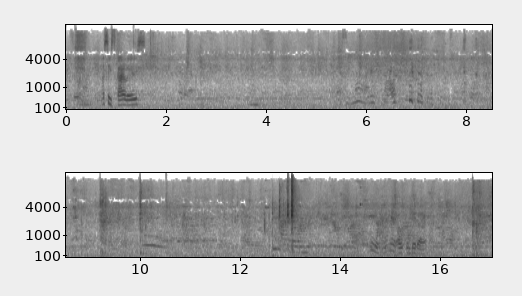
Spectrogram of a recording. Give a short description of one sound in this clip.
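A young woman speaks quietly and close by, muffled through a mask.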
